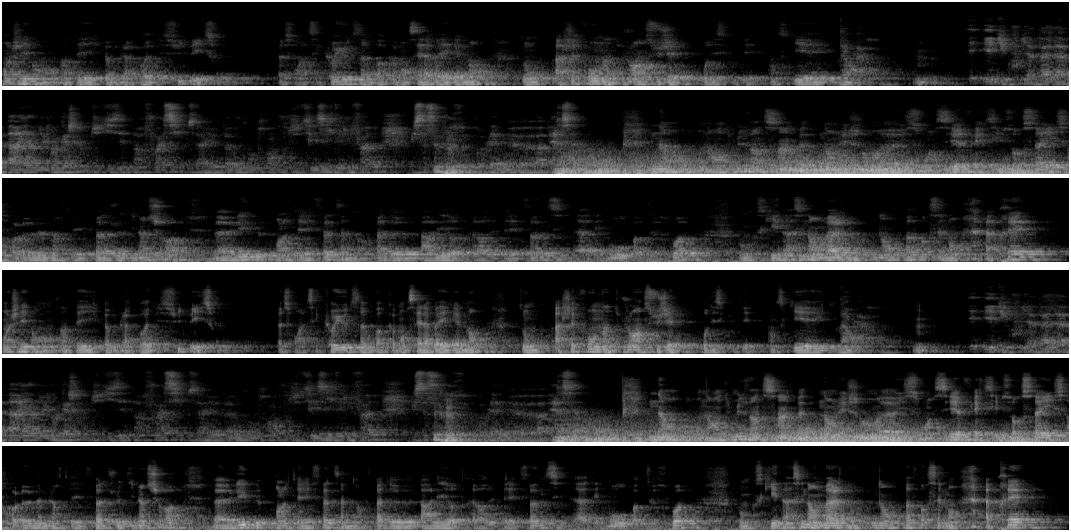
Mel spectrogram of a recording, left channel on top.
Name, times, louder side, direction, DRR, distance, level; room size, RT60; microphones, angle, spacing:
voice 1, 0.0-2.5 2.8-6.8 7.0-8.6 9.1-9.2 15.0-15.2 16.9-31.6, right 2 dB, 65° right, 3 dB, 0.3 m, -30 dB
voice 2, 8.3-8.7 9.6-16.5, left 1 dB, 30° left, -7 dB, 0.8 m, -40 dB
sound 1, 15.9-29.3 29.7-29.8, equal, ahead, 0.5 m, -32 dB
3.1 x 2.0 x 2.5 m, 1.3 s
head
